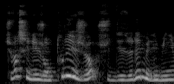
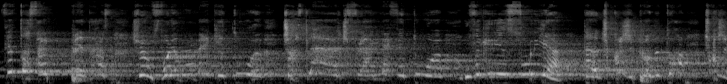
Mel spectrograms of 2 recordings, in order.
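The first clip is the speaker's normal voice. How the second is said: high-pitched mock screaming; 10 semitones higher than usual. Retelling how a woman screamed accusations at the speaker: imitating someone screaming. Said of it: "elle crie, elle dit".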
